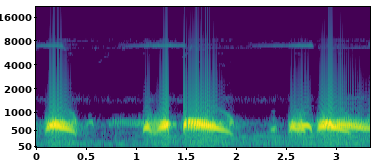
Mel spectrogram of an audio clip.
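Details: Lure call of a spotted dove for wild doves, given as a few drawn-out, mellow coos, some slurring downward, in an uneven, slow sequence with faint low background noise.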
